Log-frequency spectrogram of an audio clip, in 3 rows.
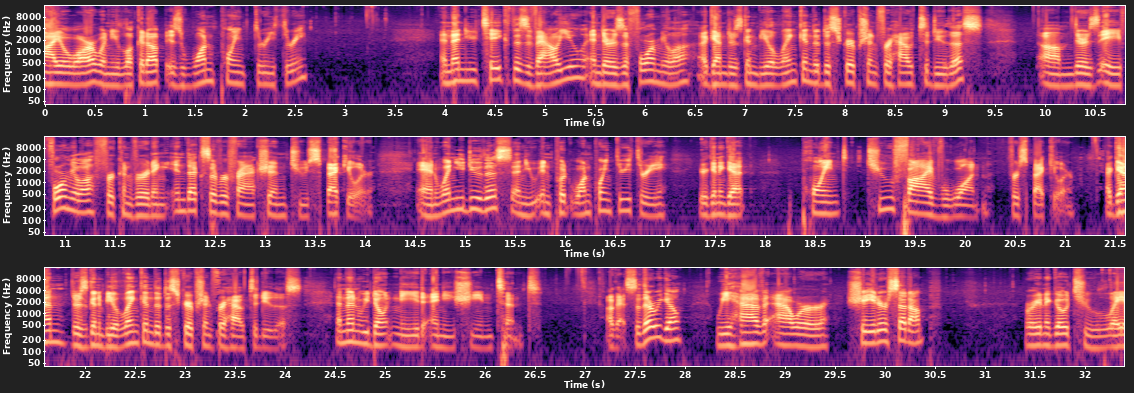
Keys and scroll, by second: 1.9-3.2 typing, 3.3 Return, 8.3 typing, 18.7-20.3 typing.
